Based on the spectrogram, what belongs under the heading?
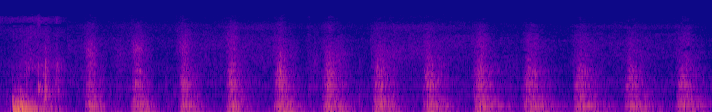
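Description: Steady steam-locomotive chuffing, about two hissing puffs a second, the sound of a train set going with the model railway.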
